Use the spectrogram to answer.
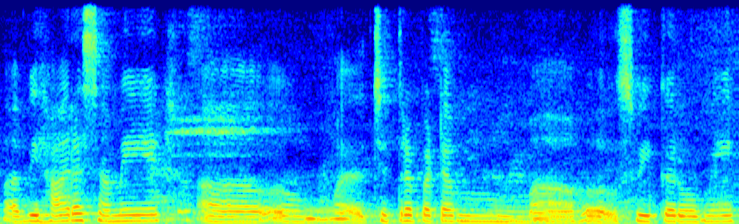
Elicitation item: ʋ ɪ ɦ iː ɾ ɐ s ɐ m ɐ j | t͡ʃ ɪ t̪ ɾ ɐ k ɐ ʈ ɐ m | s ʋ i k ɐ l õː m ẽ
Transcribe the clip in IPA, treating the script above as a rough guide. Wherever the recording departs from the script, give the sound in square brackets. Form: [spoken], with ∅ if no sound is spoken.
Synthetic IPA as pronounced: ʋ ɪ ɦ [aː] ɾ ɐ s ɐ m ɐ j | t͡ʃ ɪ t̪ ɾ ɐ [p] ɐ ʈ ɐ m | s ʋ [iː] k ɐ [ɾ] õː m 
